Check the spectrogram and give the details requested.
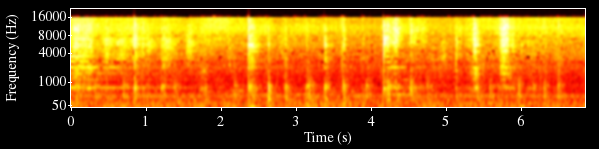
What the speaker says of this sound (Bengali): এবার এটাকে ভালো করে মিক্স করে নিয়ে একটু ফ্রাই করবো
